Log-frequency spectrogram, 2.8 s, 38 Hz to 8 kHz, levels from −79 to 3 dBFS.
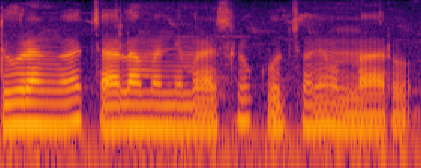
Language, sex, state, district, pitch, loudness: Telugu, male, Telangana, Hyderabad, 140 Hz, -17 LUFS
